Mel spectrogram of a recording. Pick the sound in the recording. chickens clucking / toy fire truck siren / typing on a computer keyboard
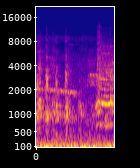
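chickens clucking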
